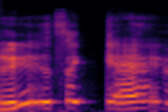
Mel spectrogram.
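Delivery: high-pitched put-on character voice; the requested voice. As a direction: imitate him doing a silly high voice. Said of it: "Say it in the voice".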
